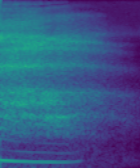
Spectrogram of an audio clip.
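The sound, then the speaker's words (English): A deep breath pushed out through the mouth during a breathing exercise. It begins with a voiced, sigh-like tone, then trails into airy breath that fades steadily over under two seconds. “Another deep inhale. Hold a little bit and then exhale all air out through your mouth.”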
